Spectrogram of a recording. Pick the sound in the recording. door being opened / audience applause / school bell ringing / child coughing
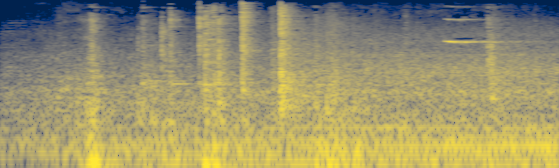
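door being opened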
